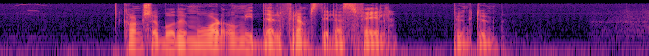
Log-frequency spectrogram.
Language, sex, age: Norwegian, male, 37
